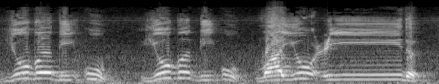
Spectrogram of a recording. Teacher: نہیں ہے، یہ اوپر یا کا حمزہ لگا ہوا ہے، لہذا حمزہ کے اوپر جو پیش ہے تو او کی آواز پیدا ہوگی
